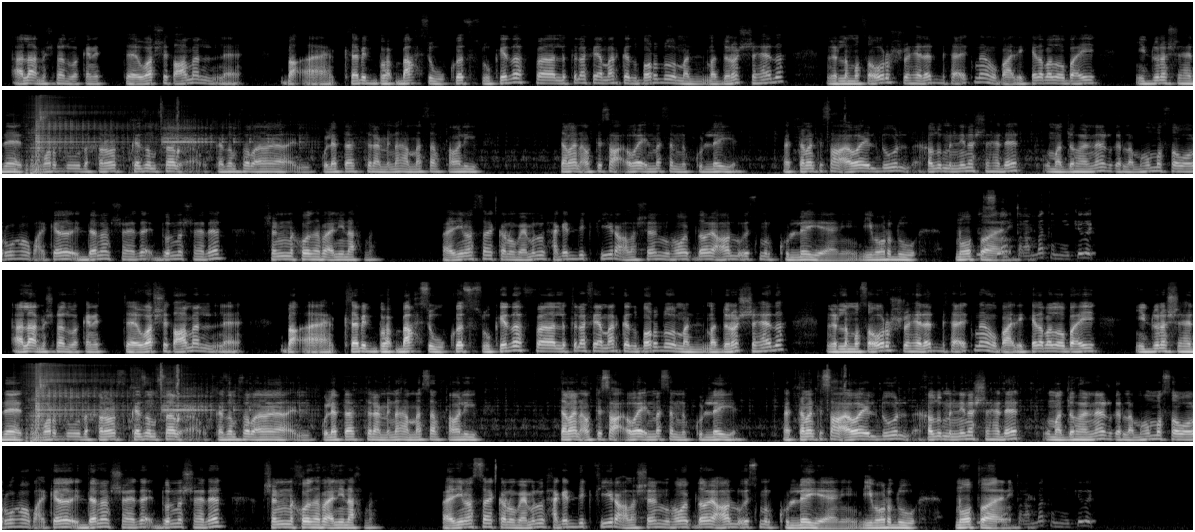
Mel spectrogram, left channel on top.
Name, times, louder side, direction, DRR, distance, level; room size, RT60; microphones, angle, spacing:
voice 1, 0.1-2.4 2.8-7.8 8.2-11.0 11.3-16.7 17.5-19.3 19.7-26.1 26.4-27.6 28.2-33.1 33.4-33.9, right 5 dB, 65° right, 0.6 m, -22 dB
sound 1, 11.8-22.7, right 5 dB, 50° right, 3.7 m, -45 dB
sound 2, 12.0-15.1 15.4-15.8, right 3 dB, 25° right, 2.0 m, -32 dB
voice 2, 33.6-34.8, left 2 dB, 70° left, 3.7 m, -36 dB
head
